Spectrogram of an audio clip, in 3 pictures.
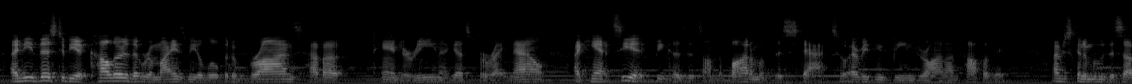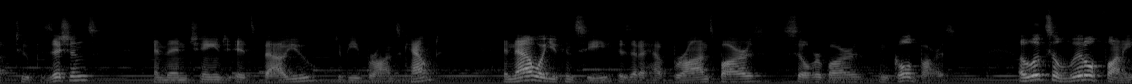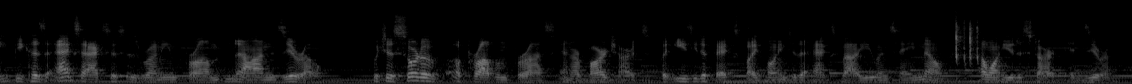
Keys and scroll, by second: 32.2 typing.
